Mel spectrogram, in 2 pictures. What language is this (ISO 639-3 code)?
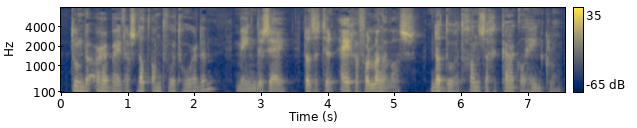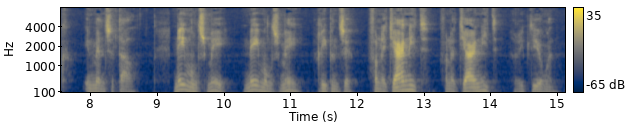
nld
